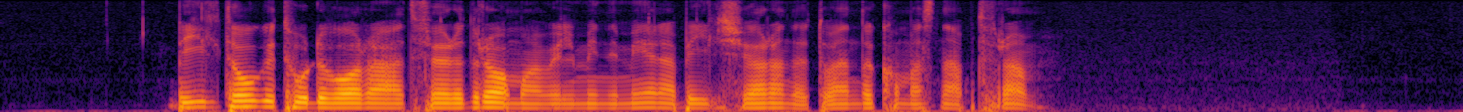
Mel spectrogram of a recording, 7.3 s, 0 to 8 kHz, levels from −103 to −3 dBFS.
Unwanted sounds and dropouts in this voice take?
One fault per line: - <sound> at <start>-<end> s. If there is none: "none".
none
